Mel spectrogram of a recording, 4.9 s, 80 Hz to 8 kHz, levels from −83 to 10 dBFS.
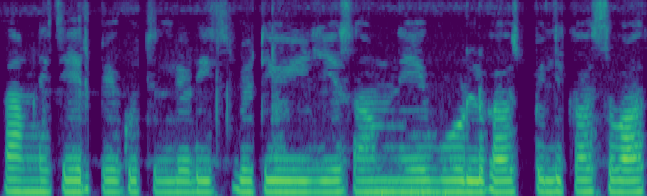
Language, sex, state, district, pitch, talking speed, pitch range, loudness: Hindi, female, Rajasthan, Bikaner, 165 Hz, 195 wpm, 160-165 Hz, -17 LUFS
